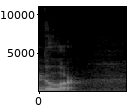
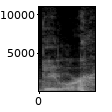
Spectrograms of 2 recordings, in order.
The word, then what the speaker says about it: Galor: doors galore class 4 yeah galore not Gabe or hahahaha buddy it's funny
